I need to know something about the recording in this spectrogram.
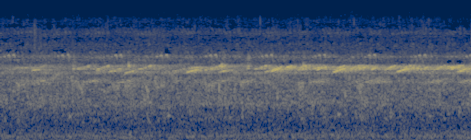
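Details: Frogs croaking at a lake, a thick high trilling chorus that swells slightly louder toward the end, with one bright rising call standing out above the steady mass of overlapping voices.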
